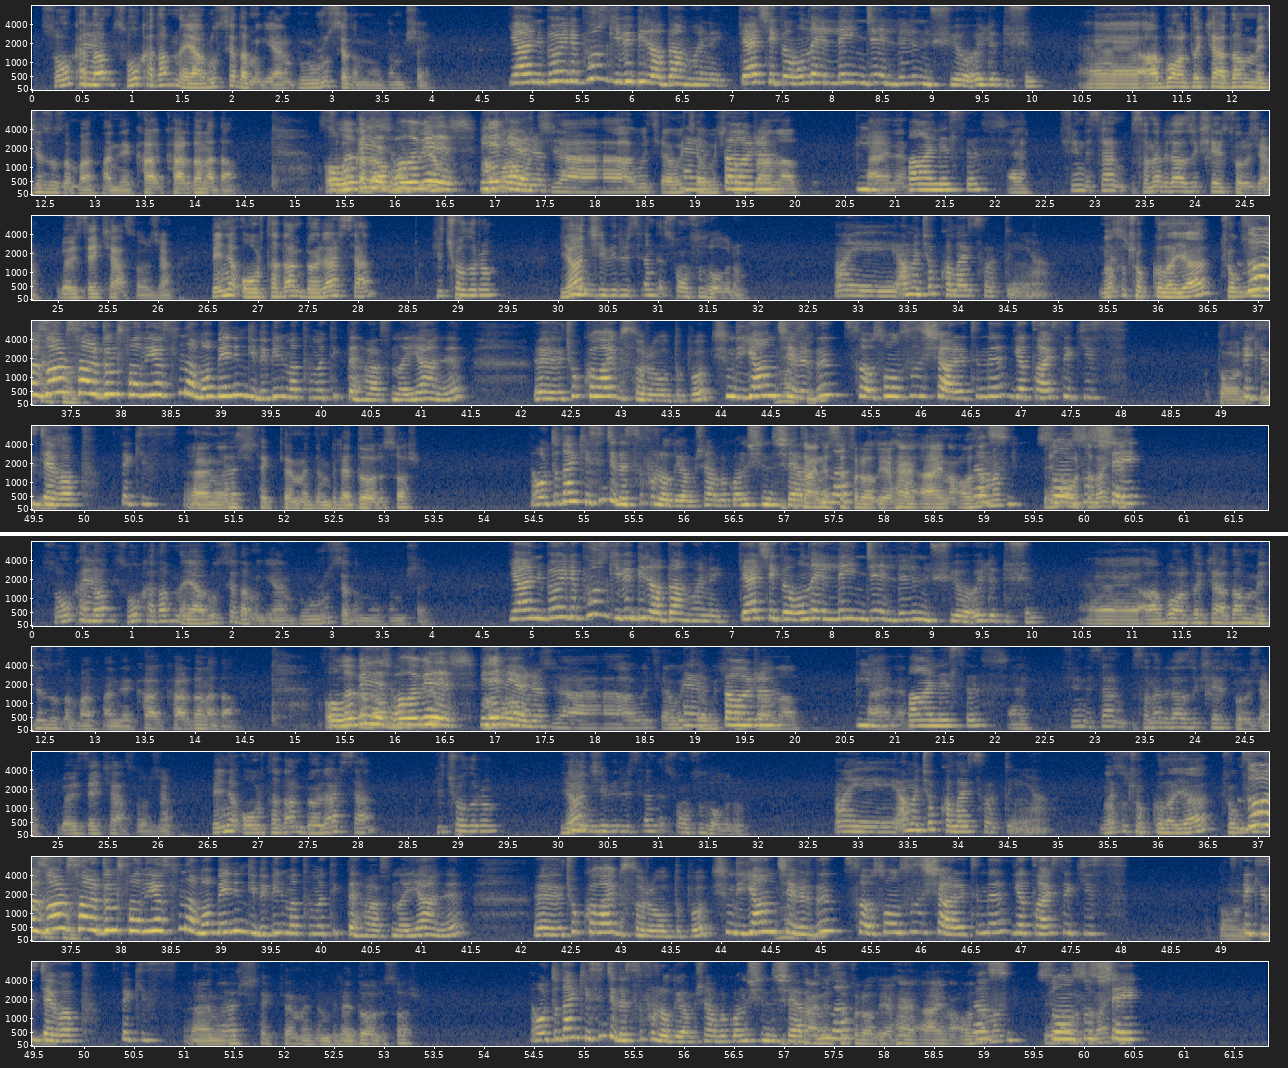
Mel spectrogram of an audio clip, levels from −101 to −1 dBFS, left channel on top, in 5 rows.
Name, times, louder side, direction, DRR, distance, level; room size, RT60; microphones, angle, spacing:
voice 1, 0.2-4.0 10.5-14.4 15.4-16.5 16.9-20.0 20.7-21.1 22.1-22.3 22.7-26.1 26.5-28.2 28.8-29.4 30.0-31.9 35.4-37.6 44.5-45.0 49.0-49.7 51.0-53.3 57.2-59.2 59.6-60.5, left 5 dB, 85° left, 0.4 m, -31 dB
voice 2, 4.8-10.1 15.3-17.5 18.9-19.9 20.6-21.9 30.1-30.5 32.8-34.9 35.5-35.6 36.8-41.4 42.1-47.8 49.2-50.1 50.4-50.7 51.4-51.5 54.5-57.7 58.9-59.2 59.7-60.5, left 1 dB, 5° left, 0.5 m, -24 dB
2.6 x 2.5 x 2.3 m
head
